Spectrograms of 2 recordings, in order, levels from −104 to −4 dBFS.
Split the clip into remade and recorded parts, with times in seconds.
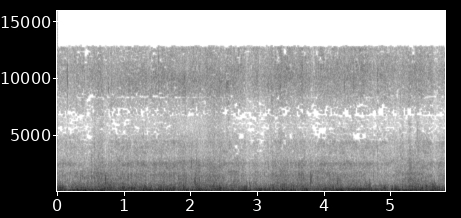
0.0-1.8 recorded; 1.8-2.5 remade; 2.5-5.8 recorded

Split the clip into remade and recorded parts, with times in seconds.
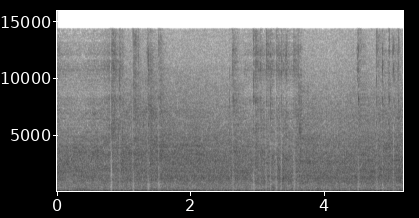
0.0-1.0 remade; 1.0-2.8 recorded; 2.8-3.6 remade; 3.6-5.2 recorded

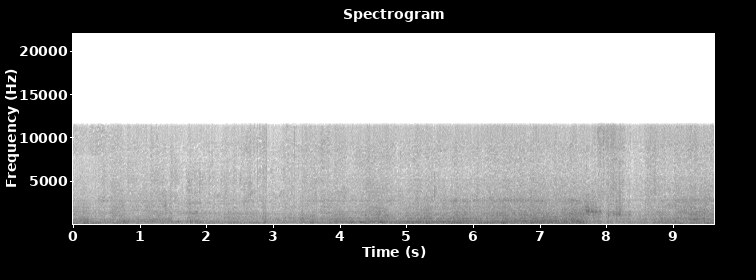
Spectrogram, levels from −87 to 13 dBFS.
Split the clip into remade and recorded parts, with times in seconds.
0.0-1.6 remade; 1.6-3.5 recorded; 3.5-4.9 remade; 4.9-9.1 recorded; 9.1-9.6 remade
